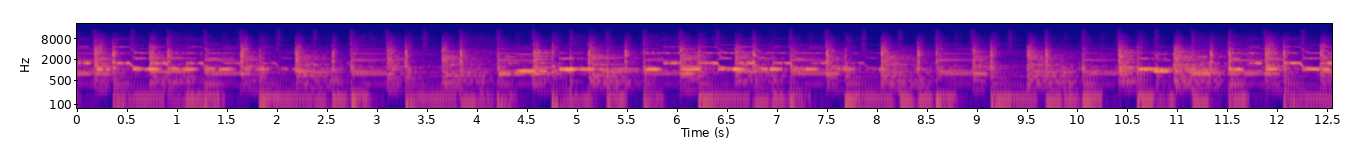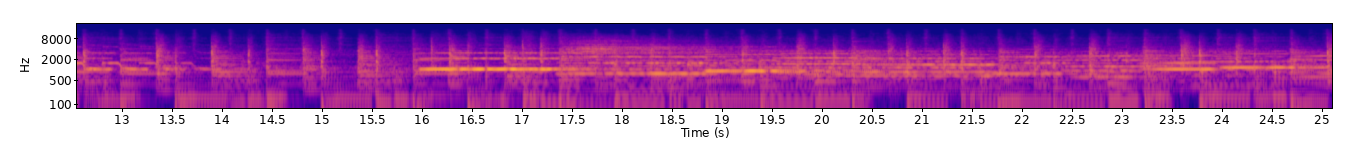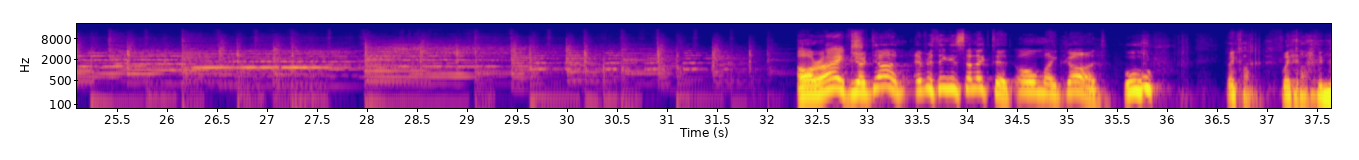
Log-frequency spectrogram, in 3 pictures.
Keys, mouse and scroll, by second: 0.4 shift+click, 0.9 shift+click, 0.9-3.2 typing, 1.1 right click, 1.3 ctrl+click, 1.4 right click, 1.8 right click, 2.4 shift+click, 2.5 right click, 3.1 shift+click, 3.6 right click, 3.8 shift+click, 4.0 shift+click, 4.2-6.7 typing, 4.7 shift+click, 5.3 shift+click, 6.6 shift+click, 7.0 shift+click, 7.2 shift+click, 7.7 shift+click, 7.9 shift+click, 8.3 shift+click, 8.5 right click, 8.6 w, 8.8 shift+click, 9.1 right click, 9.4 shift+click, 9.6 shift+click, 10.1 a, 10.4 shift+click, 11.3 shift+click, 11.5 shift+click, 11.9 shift+click, 12.3 right click, 12.6 shift+click, 12.7-15.5 typing, 12.8 shift+click, 15.3 shift+click, 16.0 shift+click, 16.4 right click, 16.8 shift+click, 16.9-17.8 typing, 17.4 shift+click, 17.6 shift+click, 17.7 right click, 18.1 shift+click, 18.4 shift+click, 19.2 right click, 19.3 s, 19.6 shift+click, 20.0 right click, 20.6 right click, 20.9 right click, 21.7 shift+click, 22.0 right click, 22.3 shift+click, 22.5-23.3 typing, 22.6 shift+click, 22.7 right click, 23.5 right click, 23.9 shift+click, 24.4 right click, 25.8-27.1 typing, 27.4 shift+click, 27.9 shift+click, 28.1 shift+click, 28.2 right click, 28.6 shift+click, 28.8 shift+click, 29.2 shift+click, 29.4 shift+click, 29.6 right click, 29.9 shift+click, 30.1-31.0 typing, 30.3 right click, 30.8 shift+click, 32.3 s, 33.8 d.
